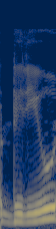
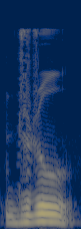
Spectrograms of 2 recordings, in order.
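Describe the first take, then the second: First: ड्रू broken up as "di-ri-yoo"; demonstrated mispronunciation. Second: ड्रू as one syllable, "droo"; corrected pronunciation. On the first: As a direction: say ड्रू with extra syllables and a y-glide, "diriyoo". (ड्रू का ग़लत उच्चारण "डि-रि-यू") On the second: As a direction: run d straight into r in ड्रू, long oo, no y-glide. (ड्रू, एक ही ध्वनि-खंड में "ड्रू") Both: Shown as a demonstration. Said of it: "इसको ड्रू नहीं पढ़ेंगे".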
